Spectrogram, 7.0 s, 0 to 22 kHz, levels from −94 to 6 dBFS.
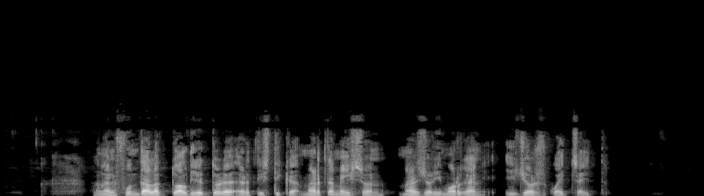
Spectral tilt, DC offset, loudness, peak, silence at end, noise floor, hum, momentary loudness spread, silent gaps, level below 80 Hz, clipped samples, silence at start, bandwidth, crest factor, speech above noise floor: -5 dB/octave; under 0.1%; -22 LUFS; 0 dBFS; 1.15 s; -85 dBFS; none; 13 LU; none; -66 dBFS; under 0.1%; 0.95 s; 9.2 kHz; 22 dB; 63 dB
